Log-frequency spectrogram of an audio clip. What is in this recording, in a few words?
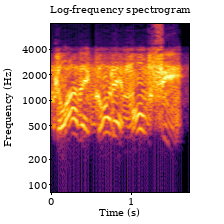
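Serbian near waypoint mood med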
